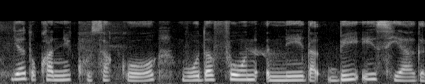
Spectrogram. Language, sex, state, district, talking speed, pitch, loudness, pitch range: Garo, female, Meghalaya, West Garo Hills, 110 wpm, 200 Hz, -17 LUFS, 185-220 Hz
